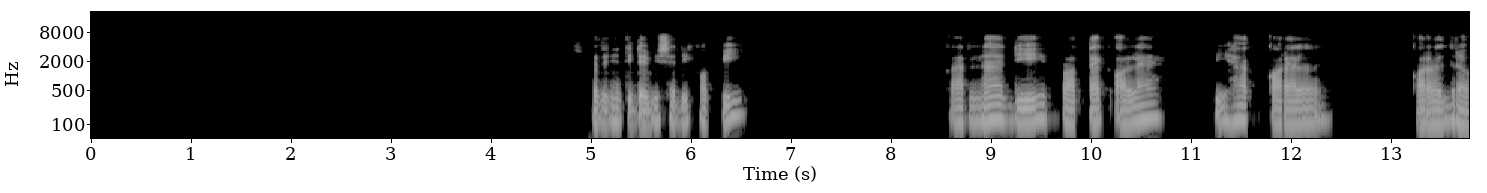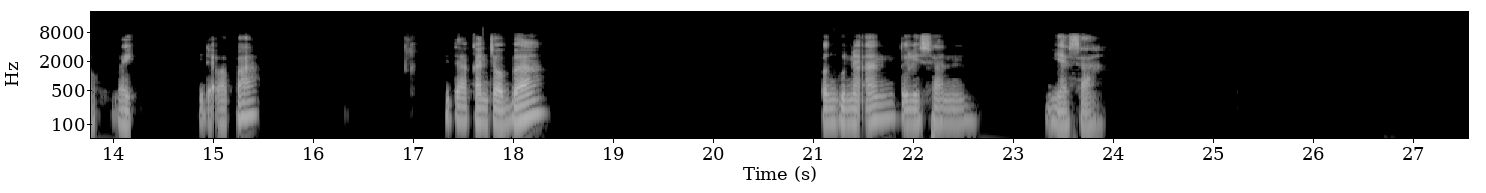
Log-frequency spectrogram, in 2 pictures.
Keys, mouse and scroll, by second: 2.8 right click, 4.8 click, 5.2 right click, 6.9 click, 12.4 right click, 13.8 click, 17.0 click.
